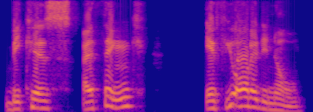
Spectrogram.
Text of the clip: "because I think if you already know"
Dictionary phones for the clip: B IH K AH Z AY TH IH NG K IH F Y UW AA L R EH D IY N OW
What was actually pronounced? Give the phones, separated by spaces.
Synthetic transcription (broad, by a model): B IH K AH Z AY TH IH NG K IH F Y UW AA L R EH D IY N OW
